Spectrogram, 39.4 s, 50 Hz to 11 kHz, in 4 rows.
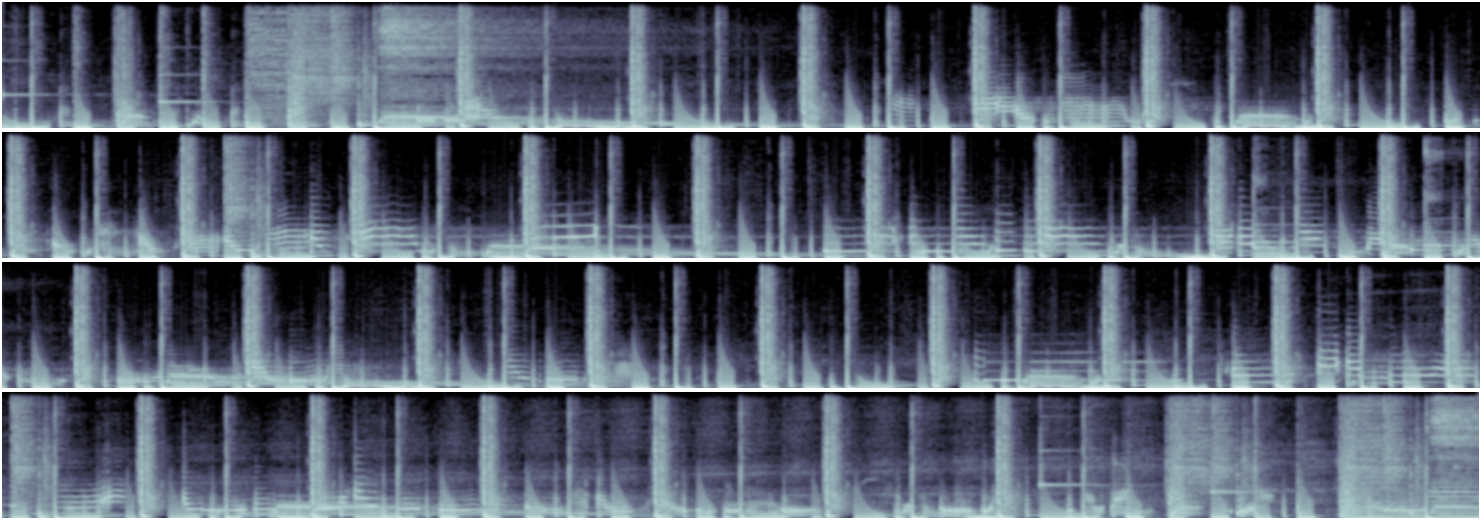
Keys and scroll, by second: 1.4 r, 1.8 x, 2.2 g, 2.6 alt+a, 4.6 g, 5.3 r, 6.5 alt+a, 8.7 ., 9.0 g, 17.9 shift+a, 21.1 l, 22.4 shift+a, 29.0 ctrl+z, 30.9 shift+a.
